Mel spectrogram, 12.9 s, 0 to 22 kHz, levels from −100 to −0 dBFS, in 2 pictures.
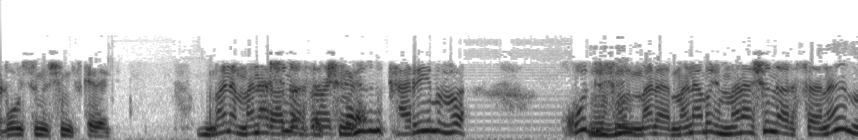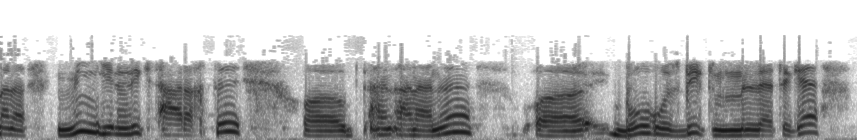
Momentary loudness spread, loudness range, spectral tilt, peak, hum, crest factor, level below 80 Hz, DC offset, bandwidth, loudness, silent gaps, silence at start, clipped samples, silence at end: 6 LU; 2 LU; -4.5 dB/octave; -2 dBFS; none; 16 dB; -52 dBFS; under 0.1%; 5.8 kHz; -16 LUFS; none; 0 s; under 0.1%; 0.1 s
